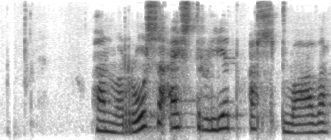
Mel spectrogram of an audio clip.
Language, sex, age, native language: Icelandic, female, 12, Icelandic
